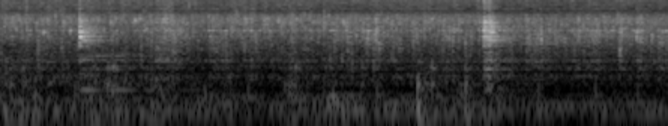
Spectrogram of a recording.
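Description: Onion pieces and green chillies frying for veg biryani give a steady close sizzle, broken by two sharp spatula scrapes against the pan, with no voices.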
